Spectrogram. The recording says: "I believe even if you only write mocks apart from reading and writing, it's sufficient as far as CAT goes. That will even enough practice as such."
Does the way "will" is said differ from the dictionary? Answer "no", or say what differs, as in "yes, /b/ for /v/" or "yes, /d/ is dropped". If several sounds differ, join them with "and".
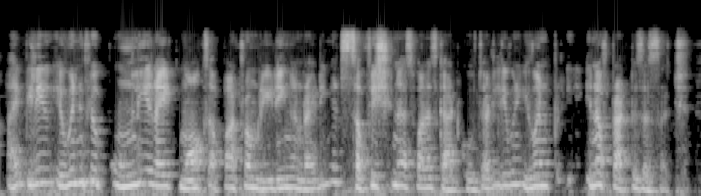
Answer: yes, /n/ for /l/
